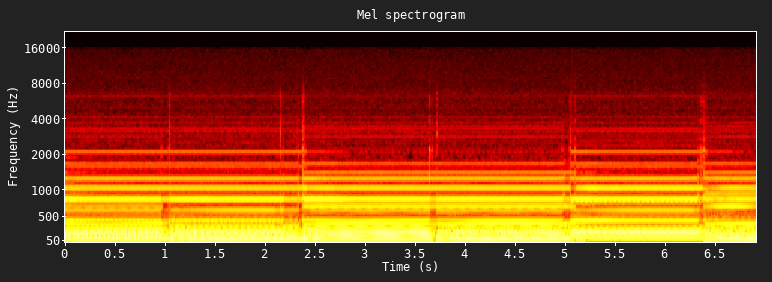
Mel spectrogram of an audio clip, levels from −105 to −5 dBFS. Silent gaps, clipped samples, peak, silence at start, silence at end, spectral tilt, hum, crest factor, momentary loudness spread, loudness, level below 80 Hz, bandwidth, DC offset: none; under 0.1%; -6 dBFS; 0 s; 0 s; -12.5 dB/octave; none; 12 dB; 2 LU; -18 LUFS; -24 dBFS; 3.3 kHz; under 0.1%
